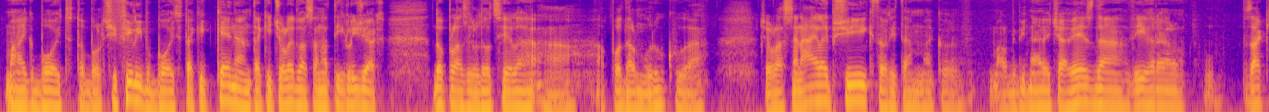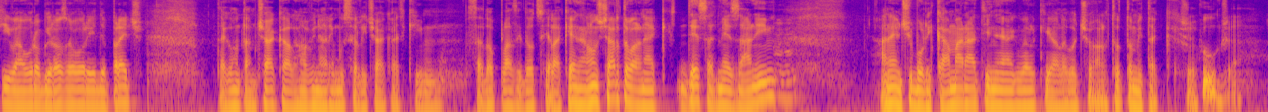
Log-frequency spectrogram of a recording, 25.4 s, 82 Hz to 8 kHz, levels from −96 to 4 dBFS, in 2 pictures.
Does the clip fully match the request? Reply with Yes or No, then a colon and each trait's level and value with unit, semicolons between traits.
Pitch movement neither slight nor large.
No: narrow, 2.0 semitones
